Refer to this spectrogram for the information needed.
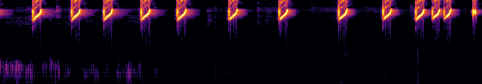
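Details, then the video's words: Sunbird call played as a trapping lure: thin, sharp rising chirps repeated roughly every second, quickening into a close cluster near the end; faint low rumble at the start. "Tiếng chim hút mật mồi gọi bổi"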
